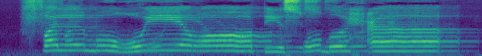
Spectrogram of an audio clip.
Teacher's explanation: را پر کھڑا زبر ہے تو را کو پر پڑھا جائے گا۔ صبحا میں صاد حرف مستعلیہ پر پڑھا جائے گا، با حرف قلقلہ ساکن ہے تو یہاں پر قلقلہ خوب ظاہر ہوگا۔ · فالمغیرات میں یا ساکن سے پہلے زیر ہے، یا مدہ کا قاعدہ، اور غین حرف مستعلیہ ہے تو اسے پر پڑھا جائے گا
